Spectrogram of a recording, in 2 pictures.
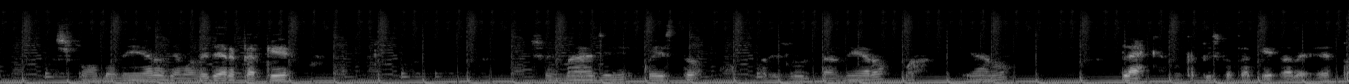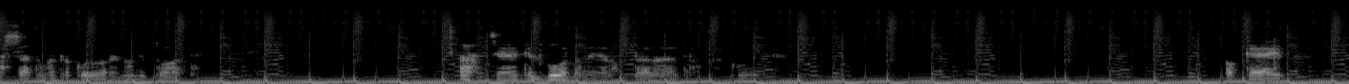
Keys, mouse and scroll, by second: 3.1 click, 4.5 click, 5.7 click, 9.7 click, 13.5 click, 16.4 click, 18.1 click, 19.6 click, 21.4 click, 22.4 click, 25.1 click, 26.4 middle click.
